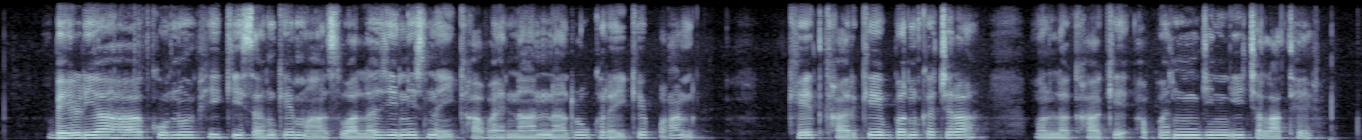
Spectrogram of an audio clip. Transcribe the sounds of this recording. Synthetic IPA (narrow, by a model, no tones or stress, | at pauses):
bʱeːɽijaɦaːkoːnobʱikɪsəmkema̰ːsʋa̰ːlad͡ʒɪnɪsnɐḭkʰa̰ːʋaenaːaɾuːkʰɾə̰ikepaːn | kʰeːt̪kʰaːɾkebənkət͡ʃɾa | mɐlə̰kʰaːkeʔɐpənd͡ʒɪ̃nɡit͡ʃəla̰ːt̪ɦeː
